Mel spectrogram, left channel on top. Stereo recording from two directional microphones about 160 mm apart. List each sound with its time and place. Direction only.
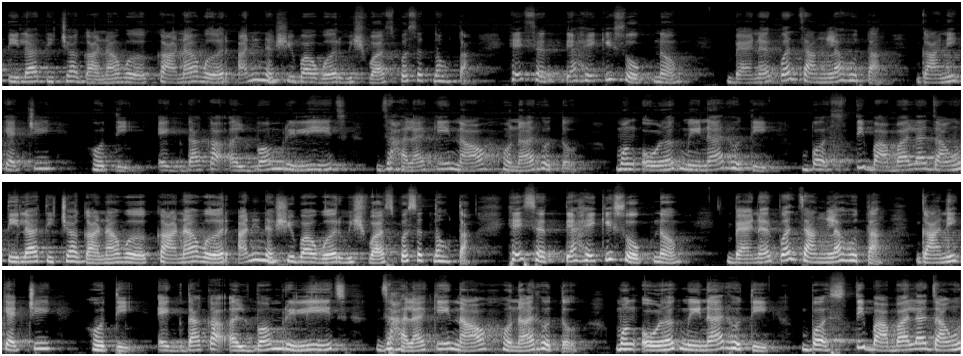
0.0 s a woman's voice: 45° right (ahead or behind)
